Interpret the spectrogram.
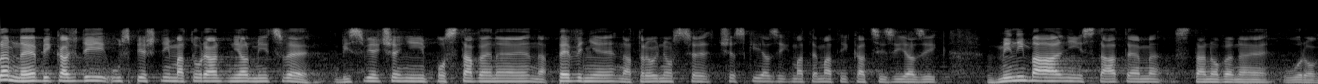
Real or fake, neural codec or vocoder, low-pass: real; none; 5.4 kHz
